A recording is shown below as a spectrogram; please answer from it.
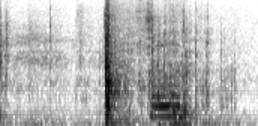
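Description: A single sharp knock about a second in, from a plastic remote-control toy car being handled and turned onto its side.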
